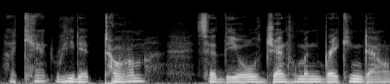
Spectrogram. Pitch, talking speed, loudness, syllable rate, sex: 120 Hz, 170 wpm, -16 LUFS, 4.4 syllables/s, male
